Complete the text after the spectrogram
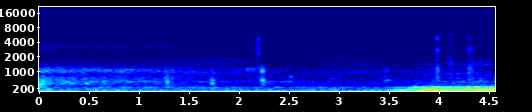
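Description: A car engine idles quietly nearby.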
